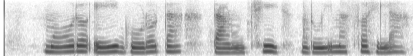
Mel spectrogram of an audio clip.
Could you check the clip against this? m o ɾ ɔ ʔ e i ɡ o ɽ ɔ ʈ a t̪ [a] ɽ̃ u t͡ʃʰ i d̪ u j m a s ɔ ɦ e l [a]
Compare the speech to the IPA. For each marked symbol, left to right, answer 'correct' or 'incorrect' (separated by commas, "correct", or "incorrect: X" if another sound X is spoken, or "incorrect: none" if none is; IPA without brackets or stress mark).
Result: correct, correct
